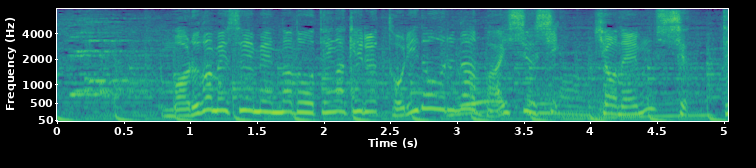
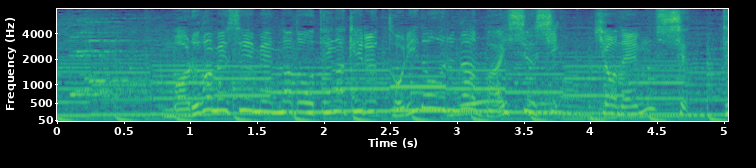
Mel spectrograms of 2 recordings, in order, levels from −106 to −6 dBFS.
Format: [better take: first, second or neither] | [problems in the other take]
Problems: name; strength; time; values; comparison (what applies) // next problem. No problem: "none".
first | background sound (Wind instrument, woodwind instrument); 4 dB below the speech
